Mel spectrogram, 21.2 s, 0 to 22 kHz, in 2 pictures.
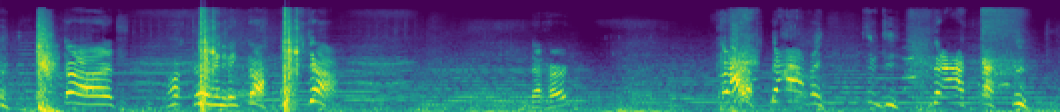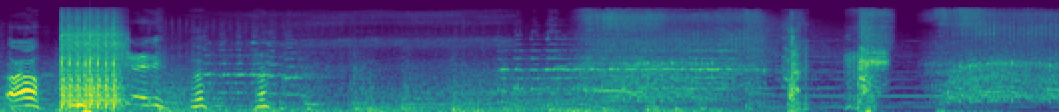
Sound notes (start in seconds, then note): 11.2 shots fired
